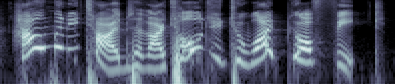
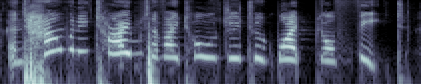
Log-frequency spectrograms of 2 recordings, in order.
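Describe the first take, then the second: First: High, loud squawking nag; scolding parrot. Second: High, loud nagging squawk; scolding parrot. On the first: Parrot nagging Philip from the tree, loud squawk. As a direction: squawk it down from the branch. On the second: Parrot nagging the boy about his feet, high squawk. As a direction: nag like a cross old aunt. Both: A narrator's reading.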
